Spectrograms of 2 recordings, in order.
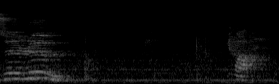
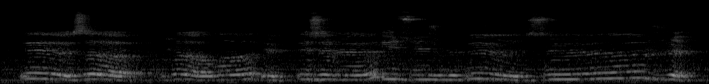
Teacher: Həmin o iki dənə cingli samitin arasına mütləq sait artırılır. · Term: Səsin artırılmasından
